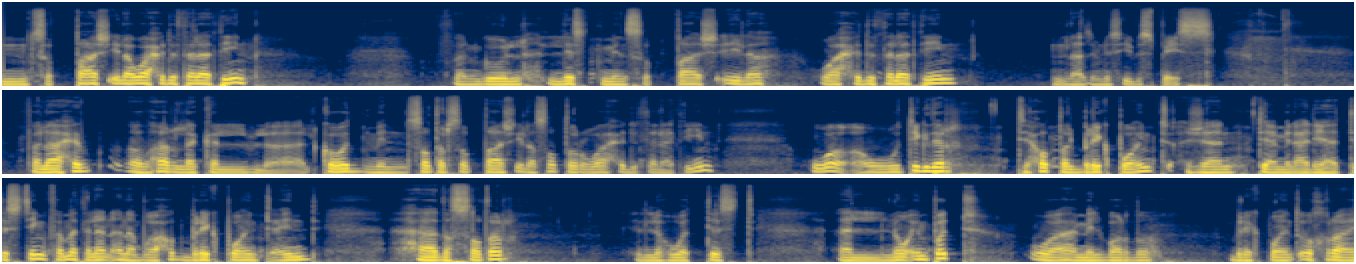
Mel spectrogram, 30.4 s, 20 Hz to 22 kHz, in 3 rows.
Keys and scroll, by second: 3.2 ctrl+l, 4.0-6.8 typing, 7.6 Up, 7.7 Left, 8.2 Left, 8.4 Left, 8.5 Left, 8.6-9.6 typing.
